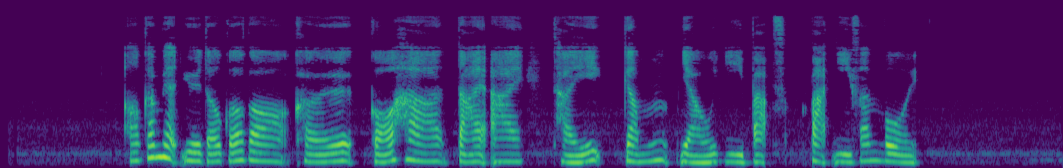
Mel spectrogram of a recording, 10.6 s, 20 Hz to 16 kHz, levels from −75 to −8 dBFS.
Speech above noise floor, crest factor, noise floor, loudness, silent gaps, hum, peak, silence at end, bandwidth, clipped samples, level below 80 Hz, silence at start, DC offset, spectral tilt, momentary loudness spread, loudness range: 32 dB; 22 dB; -57 dBFS; -25 LUFS; none; none; -6 dBFS; 1.45 s; 11.5 kHz; under 0.1%; -72 dBFS; 1.25 s; under 0.1%; -5.5 dB/octave; 8 LU; 3 LU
